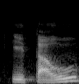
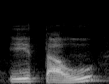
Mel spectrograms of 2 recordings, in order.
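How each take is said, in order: First: Said in the usual way. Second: "Itaú" slowly as i, ta, ú, rising at the end; separated vowels. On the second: Shown as a demonstration. Teacher demonstrating a hiatus to students, "Itaú" slowly divided into syllables. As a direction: stretch "Itaú" so the final ú stands as its own syllable. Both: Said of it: "a separação de duas vogais".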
